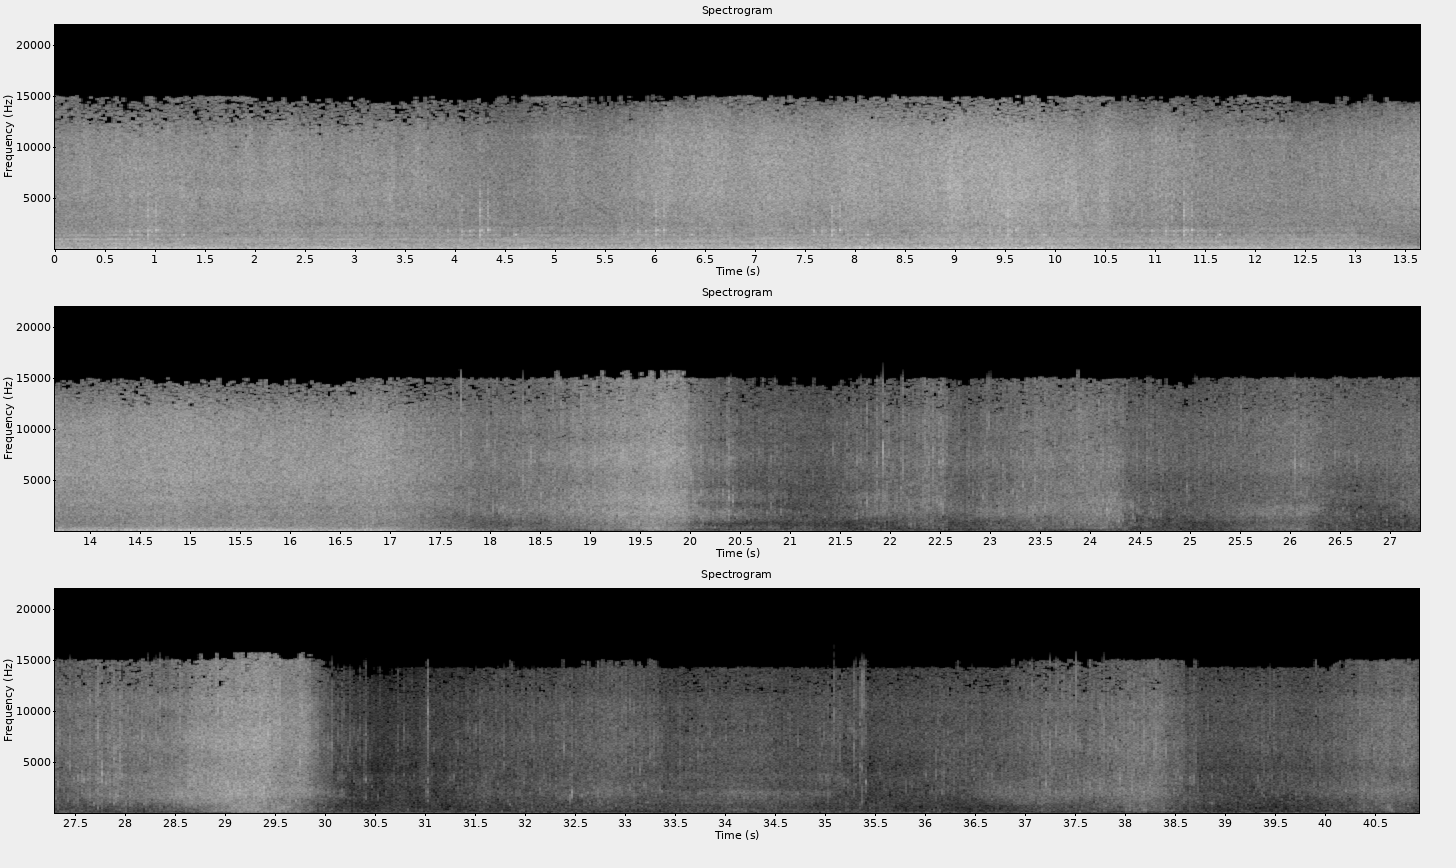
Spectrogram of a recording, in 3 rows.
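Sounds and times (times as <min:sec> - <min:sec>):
low steady hum: 0:00.0 - 0:18.4
waves breaking over rocks: 0:00.0 - 0:20.0.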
